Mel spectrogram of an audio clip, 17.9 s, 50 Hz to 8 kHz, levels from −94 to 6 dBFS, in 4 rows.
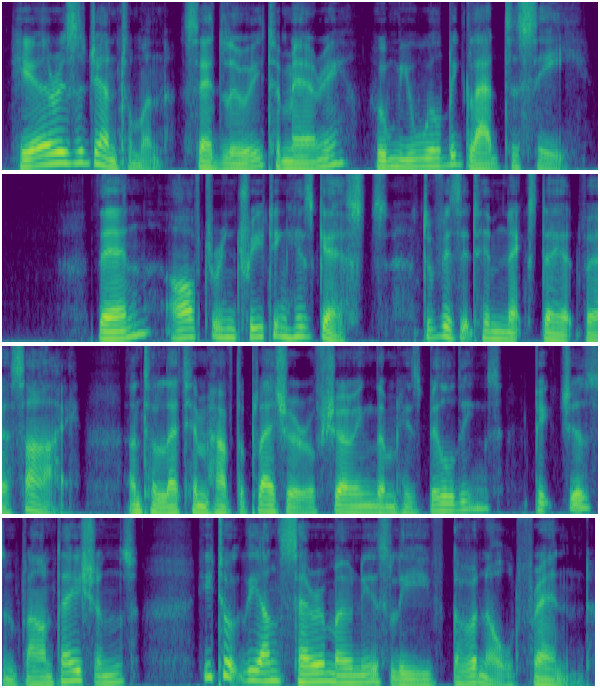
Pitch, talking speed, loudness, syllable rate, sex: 125 Hz, 170 wpm, -19 LUFS, 4.9 syllables/s, male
